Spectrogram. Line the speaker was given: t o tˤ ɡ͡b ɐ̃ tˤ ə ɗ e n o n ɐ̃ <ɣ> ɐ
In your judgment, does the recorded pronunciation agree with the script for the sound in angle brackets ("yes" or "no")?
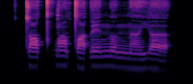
no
